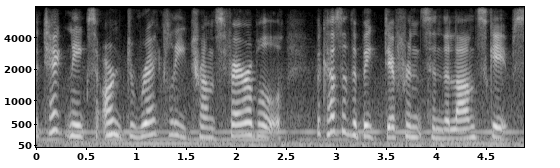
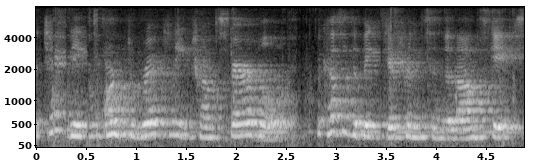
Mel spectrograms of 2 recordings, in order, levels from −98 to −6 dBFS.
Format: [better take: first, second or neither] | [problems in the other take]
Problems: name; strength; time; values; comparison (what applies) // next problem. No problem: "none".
first | noise reduction (neural separator model SepFormer DNS4)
